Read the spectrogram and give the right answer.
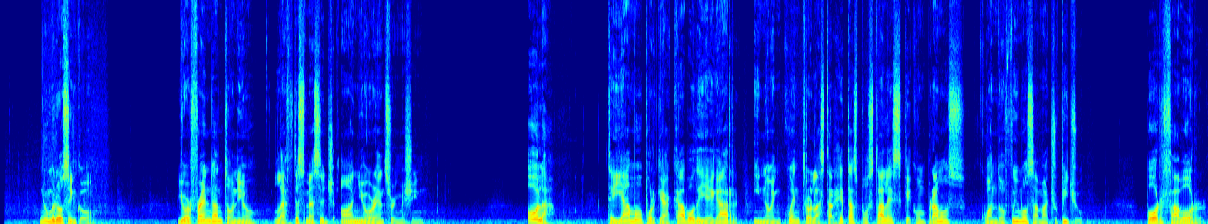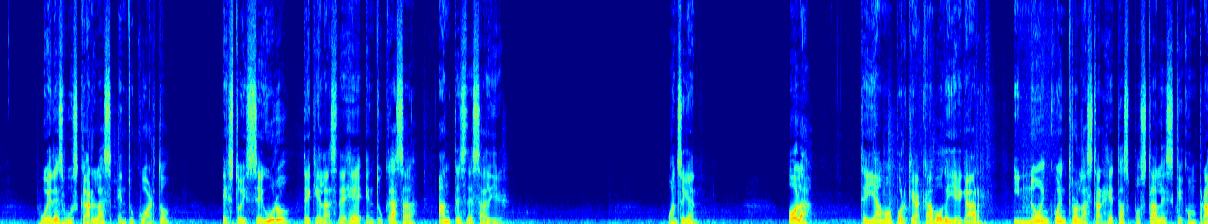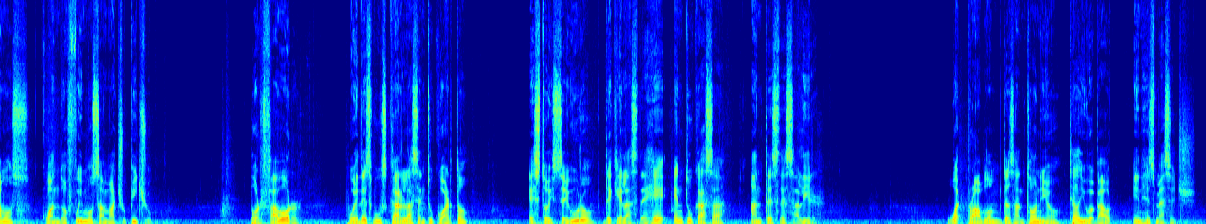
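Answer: He can't find the postcards they bought at Machu Picchu.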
